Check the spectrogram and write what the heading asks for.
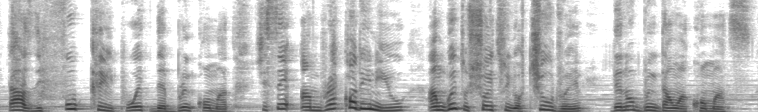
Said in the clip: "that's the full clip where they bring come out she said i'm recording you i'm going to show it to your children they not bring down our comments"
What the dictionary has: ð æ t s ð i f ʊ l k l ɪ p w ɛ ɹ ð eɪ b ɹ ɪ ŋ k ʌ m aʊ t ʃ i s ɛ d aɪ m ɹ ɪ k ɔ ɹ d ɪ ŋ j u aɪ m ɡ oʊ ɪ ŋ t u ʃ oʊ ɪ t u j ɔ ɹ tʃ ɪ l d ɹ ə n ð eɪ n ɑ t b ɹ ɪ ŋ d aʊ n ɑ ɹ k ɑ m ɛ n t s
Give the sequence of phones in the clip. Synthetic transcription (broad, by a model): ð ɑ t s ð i f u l k l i p w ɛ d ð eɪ b ɹ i ŋ k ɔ m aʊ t ʃ i s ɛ aɪ m ɹ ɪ k ɔ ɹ d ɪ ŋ j u aɪ m ɡ oʊ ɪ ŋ t u ʃ oʊ ɪ t u j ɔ tʃ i l d ɹ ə n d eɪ n ɑ t b ɹ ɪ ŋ d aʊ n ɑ k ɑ m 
